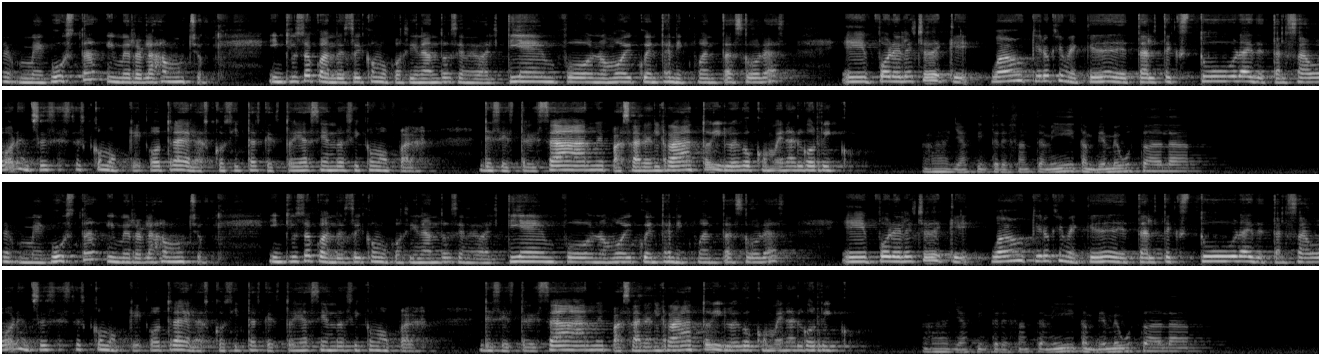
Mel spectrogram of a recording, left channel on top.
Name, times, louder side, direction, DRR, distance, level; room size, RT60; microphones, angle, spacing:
voice 1, 0.0-17.4 17.9-21.5, left 1 dB, 30° left, 10 dB, 1.3 m, -26 dB
voice 2, 22.4-25.0, left 1 dB, 80° left, 10 dB, 1.9 m, -32 dB
24.5 x 22.0 x 8.6 m, 0.77 s
head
